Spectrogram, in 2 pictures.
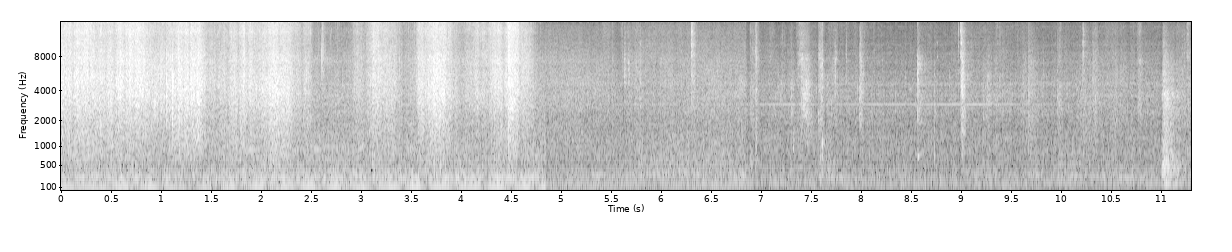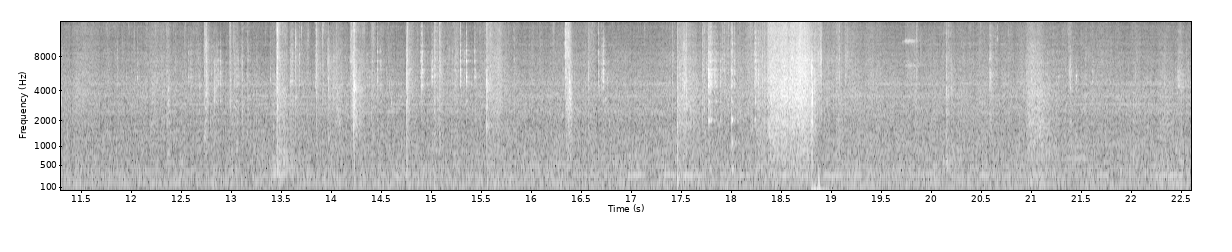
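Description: Plastic bags rustling loudly as gloved hands pull them apart in a crate, over a steady low hum, for about the first five seconds. The rest is quieter kitchen handling: scattered light clicks and knocks while a whole chicken is stuffed, with another short rustle near the end.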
